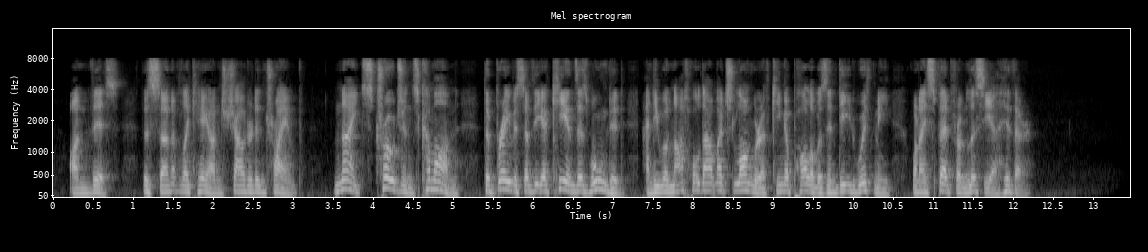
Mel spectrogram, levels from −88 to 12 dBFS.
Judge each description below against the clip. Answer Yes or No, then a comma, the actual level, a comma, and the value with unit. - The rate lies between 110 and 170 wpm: No, average, 185 wpm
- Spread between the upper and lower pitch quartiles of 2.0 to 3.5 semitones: No, average, 4.1 semitones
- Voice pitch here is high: No, low, 135 Hz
